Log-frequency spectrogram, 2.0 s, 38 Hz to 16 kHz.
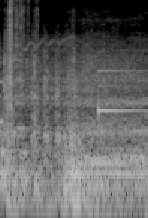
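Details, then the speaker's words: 2012 Ford Focus, about 224,000 miles, reported sticking in gear: engine cranks briefly, fires right up and settles to an even idle with a dash chime; no clicking from the transmission, and no transmission fault message. "Fires right up, no transmission clicking."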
